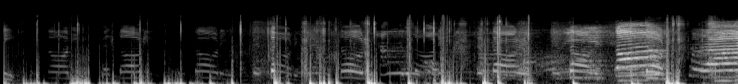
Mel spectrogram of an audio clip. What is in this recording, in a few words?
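"battery", spoken word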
